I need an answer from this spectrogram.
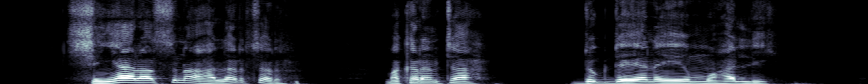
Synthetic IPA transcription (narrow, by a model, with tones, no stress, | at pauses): ʃɪ˦ɲjaː˦˨ɽaː˦sʊ˦naː˨ɦa˨lɐ˦rtɐ˨r | mɐ˦kɐ˦ɾɐ˦ntaː˦ | dʊ˦kda˨jɐ˦naː˨jɪ˦mːʊ˨ɦa˦lːiː˦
